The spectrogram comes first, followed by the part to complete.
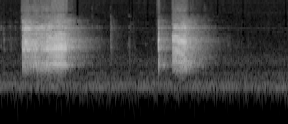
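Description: Adhesive tape pulled off in two quick rasping strips, each well under a second, the second starting with a sharp click, as it is used to lift loose scales from a snakeskin bow backing.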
